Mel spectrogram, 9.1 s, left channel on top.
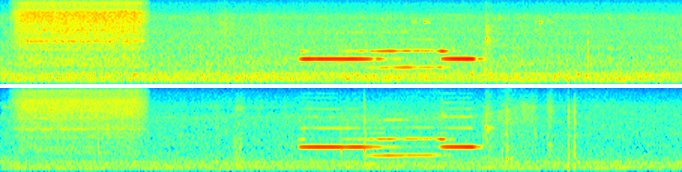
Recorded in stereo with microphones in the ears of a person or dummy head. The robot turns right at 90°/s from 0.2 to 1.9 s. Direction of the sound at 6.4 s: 15° right (ahead or behind).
